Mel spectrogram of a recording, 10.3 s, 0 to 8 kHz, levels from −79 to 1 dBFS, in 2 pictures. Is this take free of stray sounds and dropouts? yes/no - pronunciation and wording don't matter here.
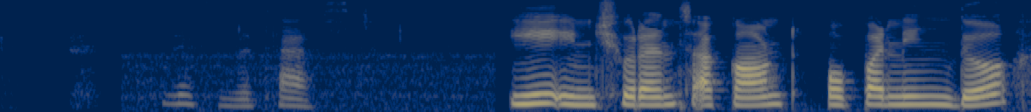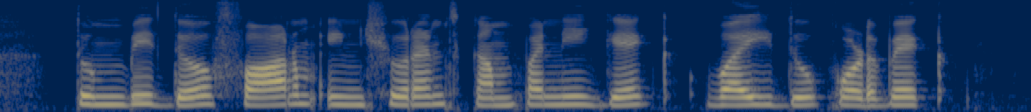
no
